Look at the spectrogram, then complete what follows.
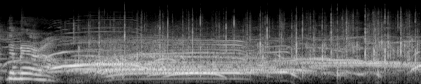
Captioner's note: applause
